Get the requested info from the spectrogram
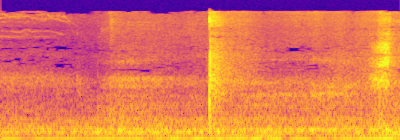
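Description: A single sharp click about a second in, over a faint steady low hum.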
